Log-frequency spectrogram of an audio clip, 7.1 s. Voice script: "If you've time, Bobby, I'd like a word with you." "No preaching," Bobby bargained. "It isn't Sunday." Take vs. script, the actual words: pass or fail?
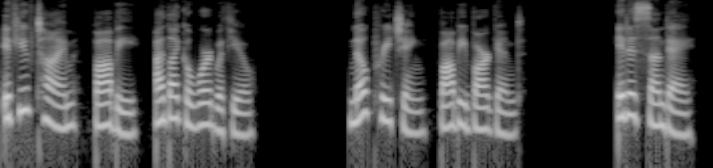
fail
